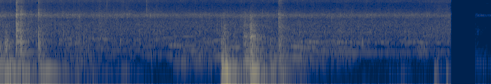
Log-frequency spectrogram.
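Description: Onions sizzle in a pan for a palak paneer, giving a steady frying hiss with a few louder crackles and stirring knocks. The sound runs for about six seconds and then cuts to silence.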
